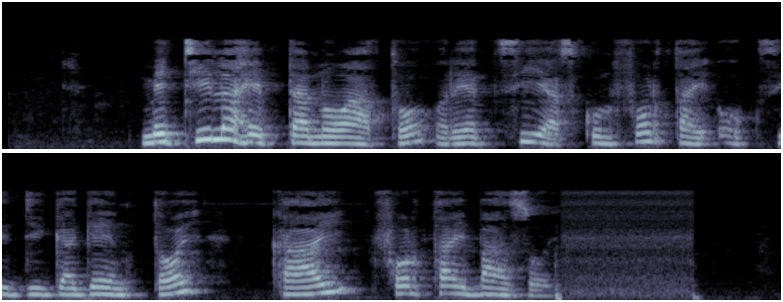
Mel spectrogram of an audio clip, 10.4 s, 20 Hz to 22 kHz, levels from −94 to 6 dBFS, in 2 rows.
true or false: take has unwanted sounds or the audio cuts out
false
